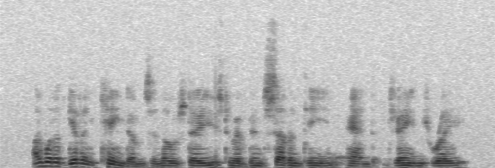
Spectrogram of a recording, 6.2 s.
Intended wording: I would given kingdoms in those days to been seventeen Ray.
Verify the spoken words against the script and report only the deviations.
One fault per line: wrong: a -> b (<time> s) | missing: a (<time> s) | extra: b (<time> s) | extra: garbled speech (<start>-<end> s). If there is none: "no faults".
extra: have (0.7 s)
extra: have (2.9 s)
extra: and James (4.3 s)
